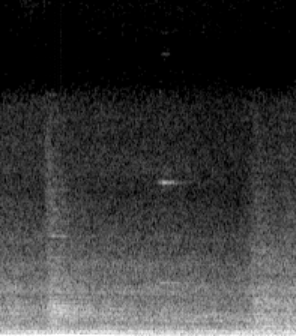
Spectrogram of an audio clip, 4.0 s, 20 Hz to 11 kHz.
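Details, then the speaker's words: 2018 Ford F-150 5.0 V8 bi-fuel (CNG/gasoline), running on gasoline at idle with number six high-pressure injector shut off: uneven loping rumble, running rough from the misfire; faulty injector later replaced. "there's a misfire right there I shut off a number six injector the high-pressure injector trucks running pretty crabby"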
